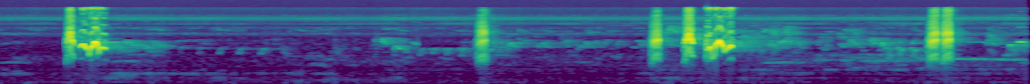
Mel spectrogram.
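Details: Sooty-headed bulbul heard outdoors during a test of a young lure bird in the wild: several short warbled phrases and sharp single chips scattered irregularly, with quiet gaps.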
